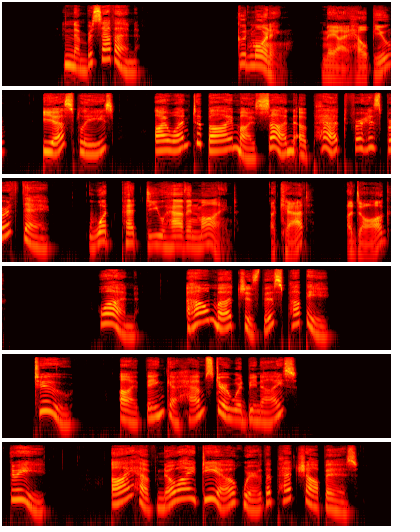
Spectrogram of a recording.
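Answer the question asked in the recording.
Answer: 2: I think a hamster would be nice.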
